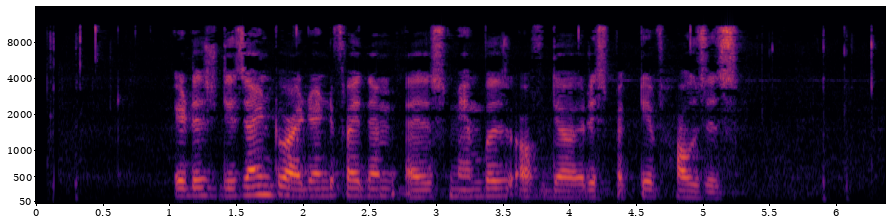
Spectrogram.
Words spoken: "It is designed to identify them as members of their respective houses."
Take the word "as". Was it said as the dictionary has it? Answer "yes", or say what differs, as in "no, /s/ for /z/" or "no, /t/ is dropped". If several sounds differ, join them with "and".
yes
